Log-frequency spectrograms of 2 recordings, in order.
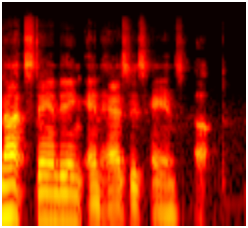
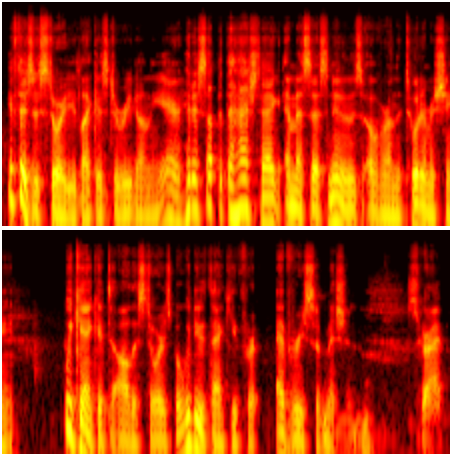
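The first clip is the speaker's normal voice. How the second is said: fast, punchy radio announcer read; newscaster voice; 5 semitones lower, faster than usual. Acted. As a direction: rattle it off like a TV anchor. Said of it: "let me get my newscaster voice on".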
